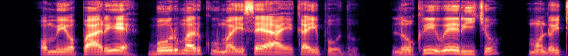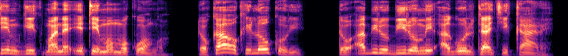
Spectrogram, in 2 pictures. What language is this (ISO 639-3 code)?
luo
